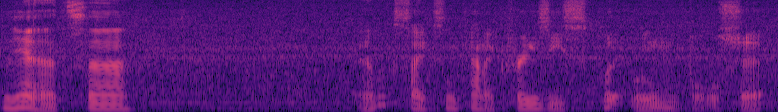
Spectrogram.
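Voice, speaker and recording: Slow low-voiced guy rambling through a repair vid, lots of vocal fry, noisy room hum behind him. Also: lively intonation. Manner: rambling, thinking aloud; salty, informal language. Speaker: host of a radio repair video. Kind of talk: casual hands-on commentary while inspecting equipment.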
